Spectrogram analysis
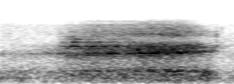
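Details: Child with pediatric sleep apnea: a single harsh, hissing, snort-like breath, the noisy obstructed breathing of snoring during sleep.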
